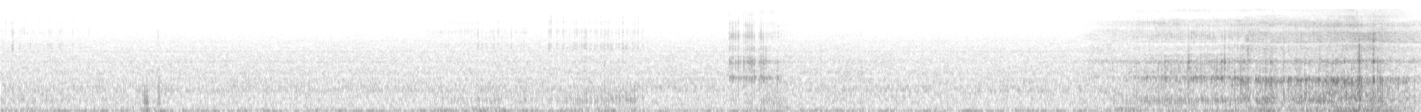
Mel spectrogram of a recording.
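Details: Adult recorded sleeping for a sleep ASMR video: quiet room noise and soft sleep breathing, then one louder, rough rattling breath near the end, typical of snoring.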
